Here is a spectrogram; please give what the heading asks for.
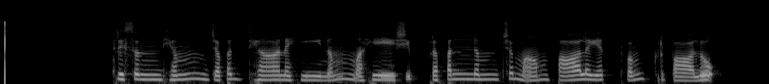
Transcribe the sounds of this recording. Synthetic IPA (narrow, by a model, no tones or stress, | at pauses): t̪ɾisɐnd̪ʱjɐmd͡ʒɐpɐd̪ʱjaːnɐhiːnɐmːɐɦeːʂipɾɐpɐnːɐmt͡ʃɐmaːmpaːlɐjɐt̪ʋɐmkɾɪpaːloː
